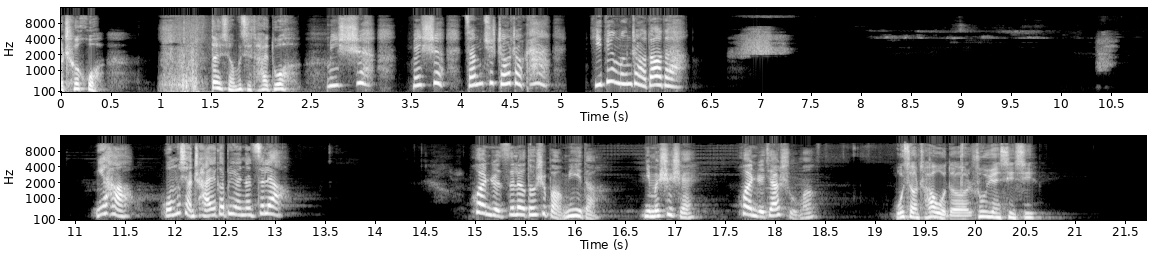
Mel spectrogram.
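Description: A young man speaks calmly and clearly.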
